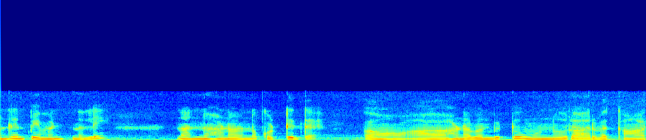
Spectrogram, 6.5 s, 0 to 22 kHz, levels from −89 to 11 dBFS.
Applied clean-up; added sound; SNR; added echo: none; Wind; 15 dB; none.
